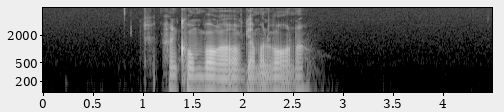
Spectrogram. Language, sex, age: Swedish, male, 24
